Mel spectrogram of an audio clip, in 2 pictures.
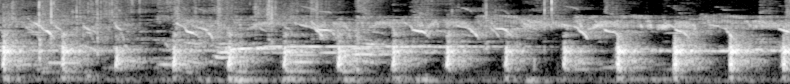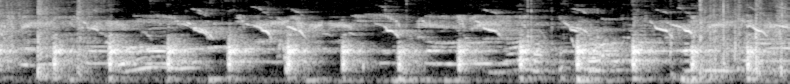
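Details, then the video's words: Eating Malay chickens at a backyard home: fast, fairly regular pecking knocks with short clucking notes and many high, falling chirps layered over them. "Chicken malayo asmr nice but nonuse sound eating food"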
